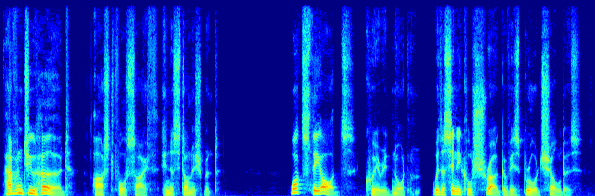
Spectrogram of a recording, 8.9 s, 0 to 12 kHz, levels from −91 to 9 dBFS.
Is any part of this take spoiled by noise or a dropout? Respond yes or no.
no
